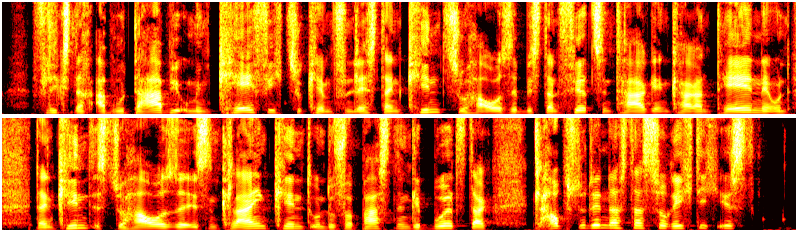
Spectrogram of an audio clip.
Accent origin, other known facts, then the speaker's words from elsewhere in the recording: Bavaria, Germany; accent: Bavarian; Ich hatte einen fetten bayerischen Akzent, als ich zum Fernsehen gekommen bin.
